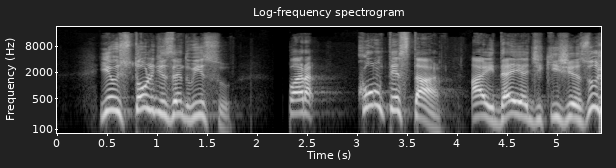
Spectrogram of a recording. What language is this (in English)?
Portuguese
